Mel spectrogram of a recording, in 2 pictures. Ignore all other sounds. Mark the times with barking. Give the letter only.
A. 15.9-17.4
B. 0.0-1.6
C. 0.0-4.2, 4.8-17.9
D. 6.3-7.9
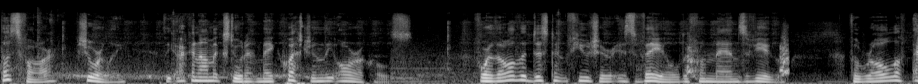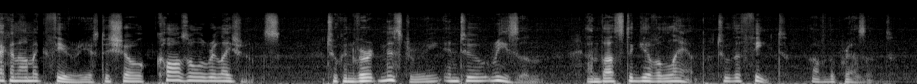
D.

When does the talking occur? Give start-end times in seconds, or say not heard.
0.0-4.2, 4.8-17.9.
